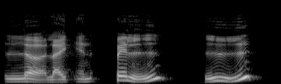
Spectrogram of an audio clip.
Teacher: this is the l sound produced while adding the secondary articulatory gesture of velarization. And for velarization, we can use both of the tilde and this small, velarization symbol. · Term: dark l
